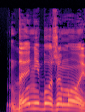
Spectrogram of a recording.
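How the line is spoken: Snorting. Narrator (Russian): фыркнул

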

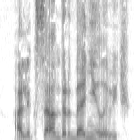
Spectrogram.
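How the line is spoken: Shouting. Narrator (Russian): снова заорал Ситников

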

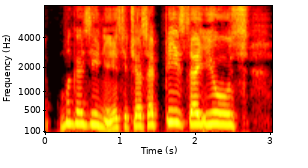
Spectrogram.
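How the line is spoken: Whining child. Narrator (Russian): захныкал мальчик

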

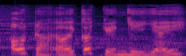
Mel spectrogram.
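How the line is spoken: Sudden loud booming boy. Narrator (Vietnamese): Tiếng thằng Toàn bất ngờ oang oang lên

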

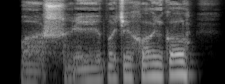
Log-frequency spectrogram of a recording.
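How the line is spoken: Whispering. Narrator (Russian): раздался шепот унтеров

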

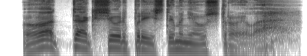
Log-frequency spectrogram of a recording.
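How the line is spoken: Nervous muttering. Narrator (Russian): пробормотал я, вытирая выступивший пот

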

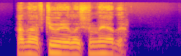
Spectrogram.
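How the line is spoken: Snide, tossed off. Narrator (Russian): ехидно бросил Иса

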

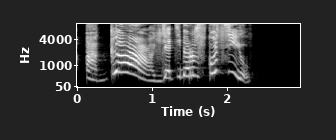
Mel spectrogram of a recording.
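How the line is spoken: Angry yell. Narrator (Russian): гневно завопил Желток-Белток

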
